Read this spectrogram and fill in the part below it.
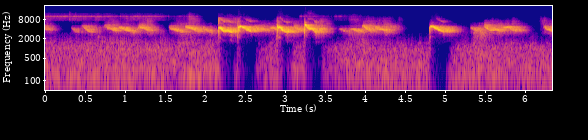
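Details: Caged oriental white-eye singing in wet weather on 6 September 2022, kept as a hobby songbird: rapid high chirped phrases in a continuous warbling run, with a few louder sharp accents and a faint low rumble beneath.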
